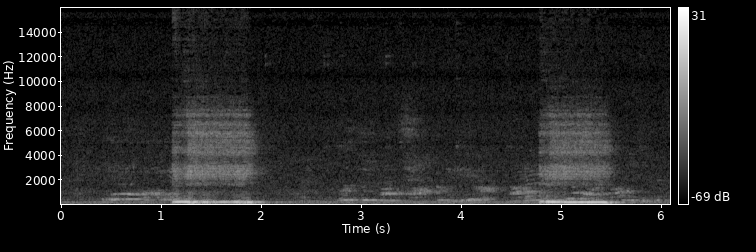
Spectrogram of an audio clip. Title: Bully snoring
